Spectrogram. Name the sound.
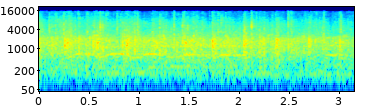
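audience applauding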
